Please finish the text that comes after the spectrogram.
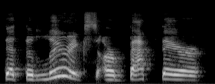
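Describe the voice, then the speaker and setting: A female singer with a soft voice, telling anecdotes casually in an interview. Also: fairly high pitch, expressive, a little slow.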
